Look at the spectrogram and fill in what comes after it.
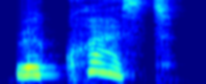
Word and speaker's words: request: request，我们先来看一下它的读音和拼写。嗯，读音我们要注意是 qu 这个组合的一个读音。那么 Q U 这个组合呢，它发的一个辅音呢是 k 和 w，那就是 W 的这个呃辅音声音 w 和 k，k 和 w 拼在一起 q，一般都是发成 K W 的发音 k，那么和后面的 est E S T 发成 est，quest 就发成 quest。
